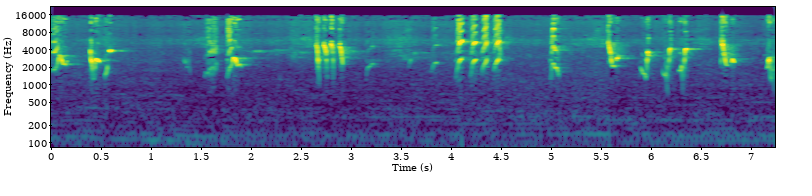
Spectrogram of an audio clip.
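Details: Lesser green leafbird singing for contest-bird training in the 'full tembakan kunti' style. Harsh, scratchy notes mix with slurred whistles and quick double chips, fairly soft, with low background rumble.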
